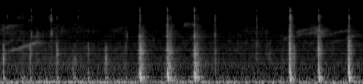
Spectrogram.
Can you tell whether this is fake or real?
fake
